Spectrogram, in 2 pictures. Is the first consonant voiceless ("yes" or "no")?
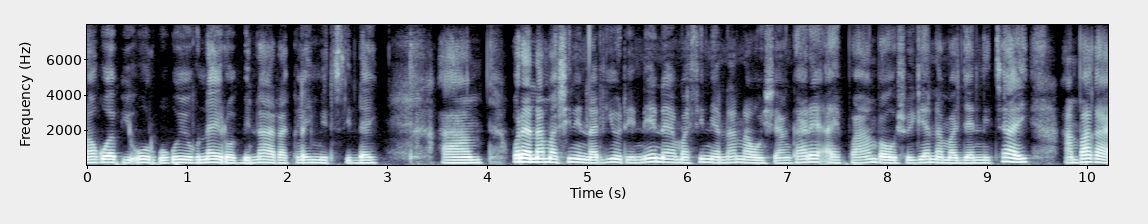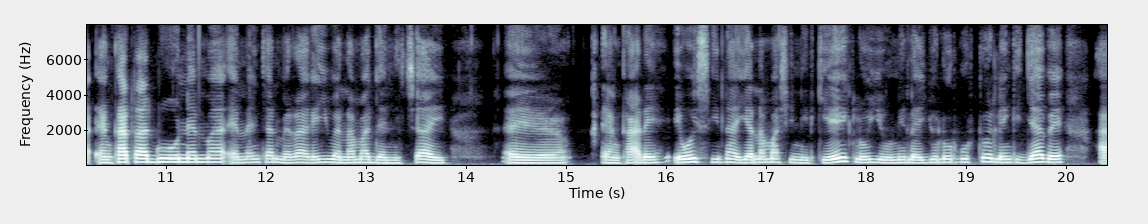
no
